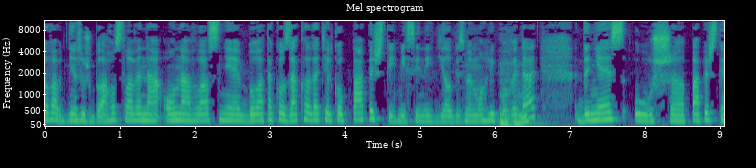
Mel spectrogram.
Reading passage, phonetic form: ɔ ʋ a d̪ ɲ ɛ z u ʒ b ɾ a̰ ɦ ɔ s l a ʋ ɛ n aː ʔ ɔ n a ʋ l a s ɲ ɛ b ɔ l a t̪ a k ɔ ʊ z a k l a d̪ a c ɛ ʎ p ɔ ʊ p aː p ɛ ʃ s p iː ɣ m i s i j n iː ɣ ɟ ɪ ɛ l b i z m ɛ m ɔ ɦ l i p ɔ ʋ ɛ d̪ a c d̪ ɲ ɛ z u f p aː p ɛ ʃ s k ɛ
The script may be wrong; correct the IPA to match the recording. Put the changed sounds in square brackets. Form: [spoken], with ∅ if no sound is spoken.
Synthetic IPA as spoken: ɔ ʋ a d̪ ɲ ɛ z u ʒ b [l] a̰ ɦ ɔ s l a ʋ ɛ n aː ʔ ɔ n a ʋ l a s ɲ ɛ b ɔ l a t̪ a k ɔ ʊ z a k l a d̪ a c ɛ ʎ [k] ɔ ʊ p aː p ɛ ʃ s [k] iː ɣ m i s i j n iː ɣ ɟ ɪ ɛ l b i z m ɛ m ɔ ɦ l i p ɔ ʋ ɛ d̪ a c d̪ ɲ ɛ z u [ʃ] p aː p ɛ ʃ s k ɛ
